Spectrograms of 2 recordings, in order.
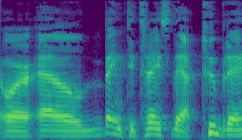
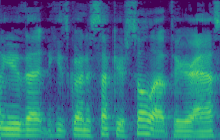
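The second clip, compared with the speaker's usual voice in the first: plain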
